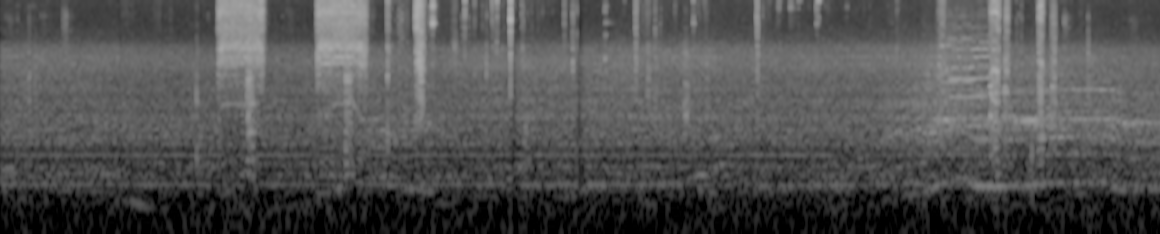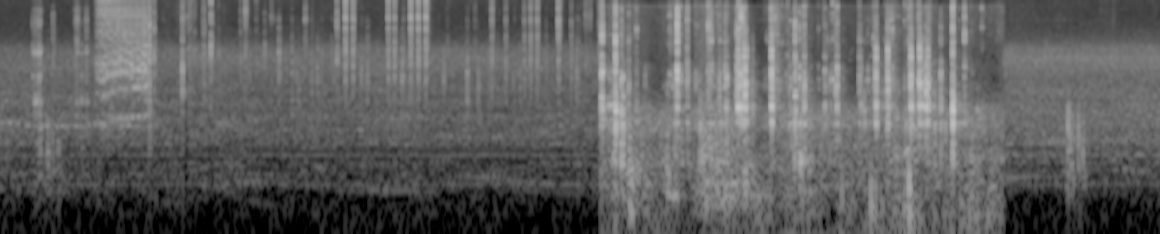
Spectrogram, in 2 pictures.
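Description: Two short hisses of a spray can at a gate lock, followed by metallic clicking, rattling and a few squeaks as the lock and bolt hardware is worked by hand. Near the end comes a dense run of close clicks and rattles.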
